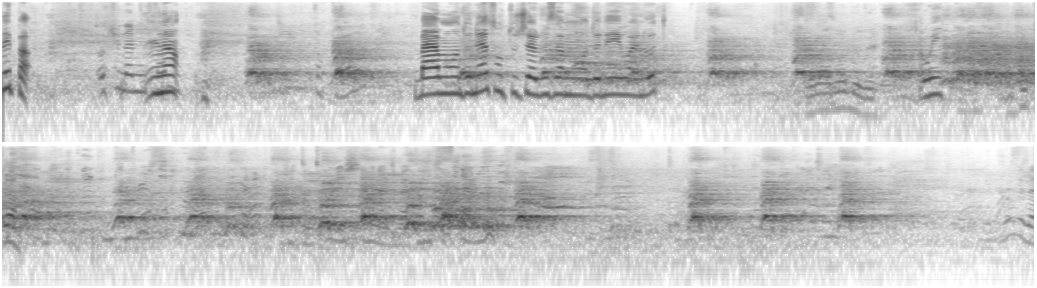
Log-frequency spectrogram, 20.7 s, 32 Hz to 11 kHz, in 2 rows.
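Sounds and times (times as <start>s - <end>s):
speech: 0.0s - 0.4s, 1.0s - 6.7s, 9.2s - 10.7s
dog barking: 2.4s - 16.2s, 17.2s - 19.4s.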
